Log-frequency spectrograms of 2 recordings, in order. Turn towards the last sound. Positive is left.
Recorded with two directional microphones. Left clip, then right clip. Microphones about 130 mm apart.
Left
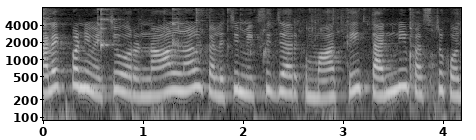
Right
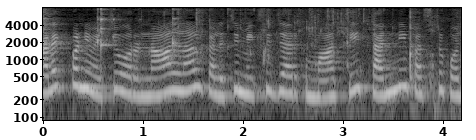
turn(degrees=40)  # may be behind; listen again after turning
